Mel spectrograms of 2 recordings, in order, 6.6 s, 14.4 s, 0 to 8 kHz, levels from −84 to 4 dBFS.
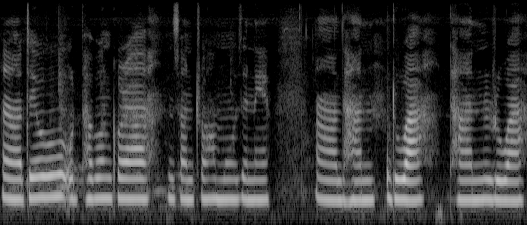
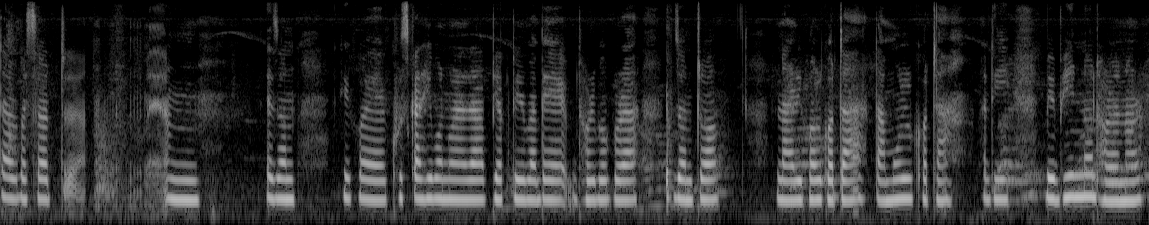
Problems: constant background noise, background conversations at intervals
